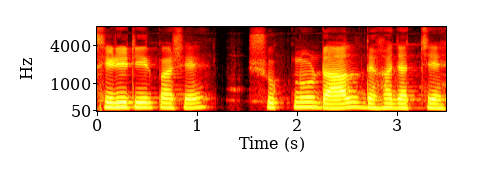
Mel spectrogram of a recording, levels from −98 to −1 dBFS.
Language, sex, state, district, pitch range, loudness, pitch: Bengali, male, Assam, Hailakandi, 150-170 Hz, -17 LUFS, 160 Hz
